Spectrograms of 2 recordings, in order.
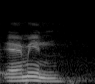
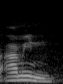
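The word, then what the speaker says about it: amine: সেটা হলো অ্যামিন, নট আমিন। ঠিক আছে, অ্যামিন।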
